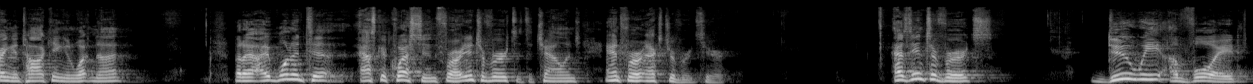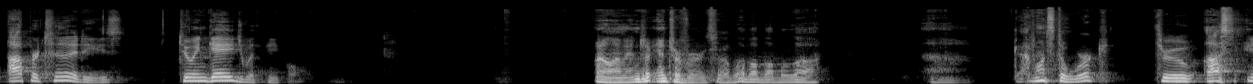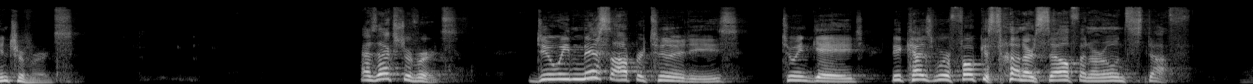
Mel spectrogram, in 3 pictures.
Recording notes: Grace Church Sermon Audio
